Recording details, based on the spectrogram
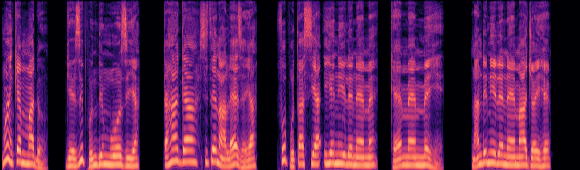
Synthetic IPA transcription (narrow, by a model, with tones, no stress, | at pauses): ŋʷa˦ŋ̩˨ke˦m̩˦ma˦dʊ̰˨ | ɡe˨zi˦pʊ˨n̩˦dɪ˦m̩˦mu˦o˦zi˦ja˦ | ka˨ɦa˦ɡa˦si˦te˦na˨le˨e˦zḛ˨ja˦ | fʊ˦pu˨ta˦sɪ˦a˦ʔi˦ɦe˦niː˦le˦ne˨me˦ | ke˨˦me˦m̩˦me˦ɦjḛ˨ | na˨n̩˦dɪ˦niː˦le˦ne˨me˦a˦d͡ʒɔ˦i˦ɦe˦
